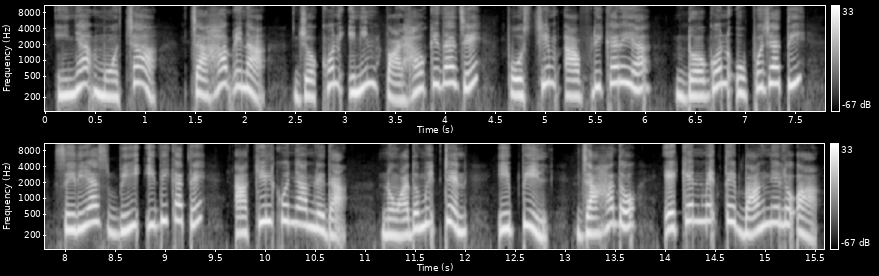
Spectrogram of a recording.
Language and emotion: Santali, surprised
